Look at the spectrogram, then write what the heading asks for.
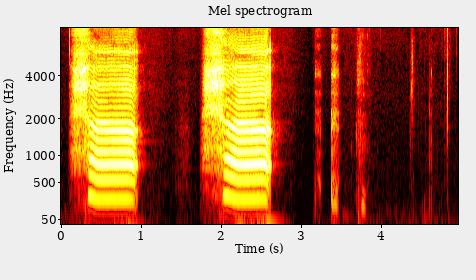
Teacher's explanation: इसका इखराज हलक के दरमियानी हिस्से से होता है। इसको बारीक आवाज में पढ़ना है बहुत सॉफ्टली।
